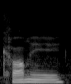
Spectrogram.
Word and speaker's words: Khamenei: Khamenei.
